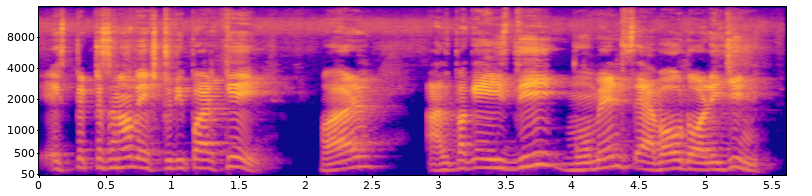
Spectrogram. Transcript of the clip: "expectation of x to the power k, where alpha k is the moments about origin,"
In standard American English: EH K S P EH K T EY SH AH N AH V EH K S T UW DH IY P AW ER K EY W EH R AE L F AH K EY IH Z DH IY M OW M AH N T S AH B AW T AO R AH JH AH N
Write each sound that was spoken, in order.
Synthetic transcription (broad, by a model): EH K S P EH K T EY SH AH N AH B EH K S T UW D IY P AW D K EY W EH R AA L P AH K EY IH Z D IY M OW M AH N T S AH B AW T AO R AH JH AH N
